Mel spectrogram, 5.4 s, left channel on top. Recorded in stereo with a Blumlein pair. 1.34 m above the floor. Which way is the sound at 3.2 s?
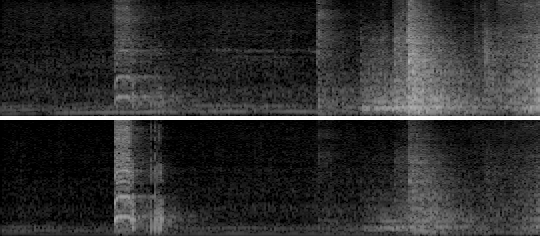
45° left.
